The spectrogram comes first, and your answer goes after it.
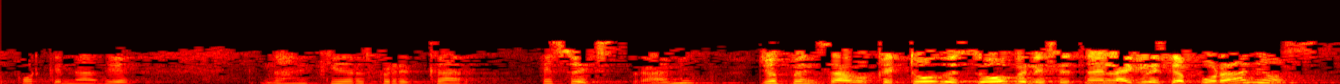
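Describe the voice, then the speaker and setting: High-voiced man preaching in an echoing hall. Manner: conversational, asks the audience questions, acts out his own inner dialogue. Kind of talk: testimony sermon to youth. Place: church hall with a youth group. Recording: muffled sound with long hall reverb.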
